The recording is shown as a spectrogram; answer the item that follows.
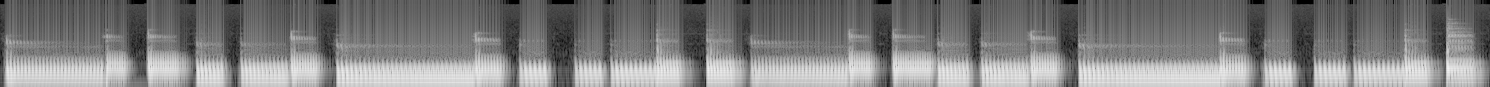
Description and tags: Simple Bass guitar riff.
bass, guitar, riff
